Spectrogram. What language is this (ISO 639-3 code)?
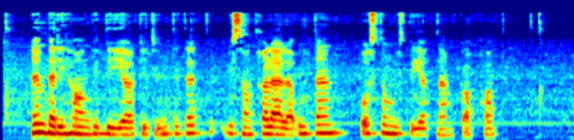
hun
